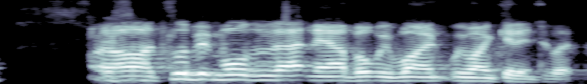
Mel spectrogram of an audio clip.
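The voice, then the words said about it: Australian accent. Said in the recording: “got a weird accent because he's from down under”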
